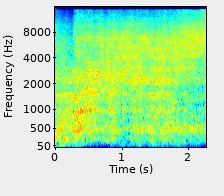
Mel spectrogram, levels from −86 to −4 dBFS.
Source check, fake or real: fake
